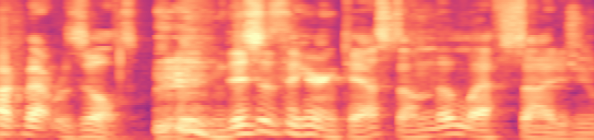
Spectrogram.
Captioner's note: clears throat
